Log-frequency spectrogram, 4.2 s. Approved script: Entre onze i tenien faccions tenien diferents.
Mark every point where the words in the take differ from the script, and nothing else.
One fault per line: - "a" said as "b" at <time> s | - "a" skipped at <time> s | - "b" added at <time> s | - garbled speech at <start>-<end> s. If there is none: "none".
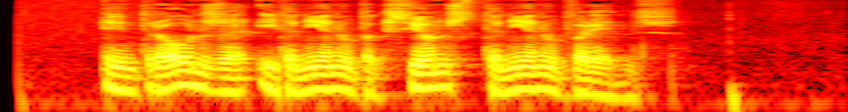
none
